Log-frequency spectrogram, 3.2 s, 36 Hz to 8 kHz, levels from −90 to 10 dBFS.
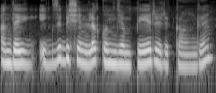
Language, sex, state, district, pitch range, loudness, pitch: Tamil, female, Tamil Nadu, Nilgiris, 195-220 Hz, -15 LUFS, 205 Hz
